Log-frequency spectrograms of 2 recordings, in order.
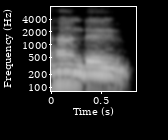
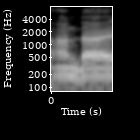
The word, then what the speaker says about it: Hyundai: There's a That's not There was a There was a Hyundai. Some people call it Hyundai. It's actually Hyundai, but whatever.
